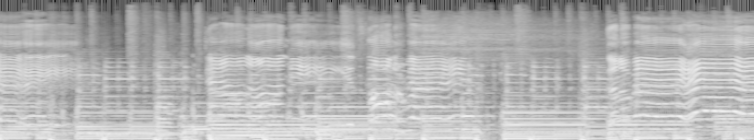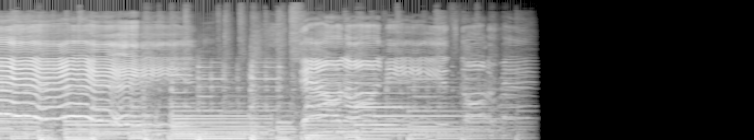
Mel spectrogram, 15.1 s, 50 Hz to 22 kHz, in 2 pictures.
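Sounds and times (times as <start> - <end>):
band playing a song: 0.0 - 13.0
person singing wavering notes: 2.1 - 5.2, 6.0 - 9.5.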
